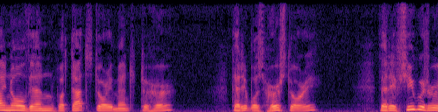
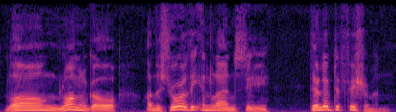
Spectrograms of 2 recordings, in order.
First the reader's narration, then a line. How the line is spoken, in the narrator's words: smile a little and sigh, and begin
